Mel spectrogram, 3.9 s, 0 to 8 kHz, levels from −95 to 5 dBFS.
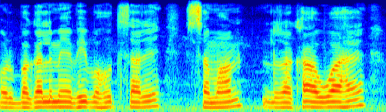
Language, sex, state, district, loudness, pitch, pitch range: Hindi, male, Jharkhand, Deoghar, -16 LUFS, 140 Hz, 135-145 Hz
